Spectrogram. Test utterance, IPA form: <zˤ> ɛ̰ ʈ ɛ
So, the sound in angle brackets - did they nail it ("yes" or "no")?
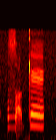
yes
